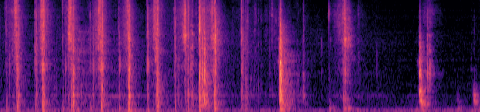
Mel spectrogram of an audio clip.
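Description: Tarot cards are shuffled by hand in a rapid series of crisp riffling bursts, close and fairly quiet, with uneven pauses between handfuls and no talking.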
